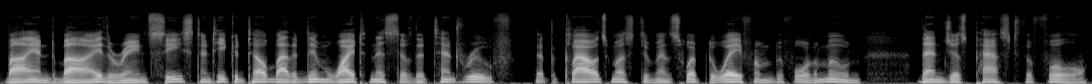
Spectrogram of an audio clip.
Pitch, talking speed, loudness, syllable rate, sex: 105 Hz, 190 wpm, -20 LUFS, 4.1 syllables/s, male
